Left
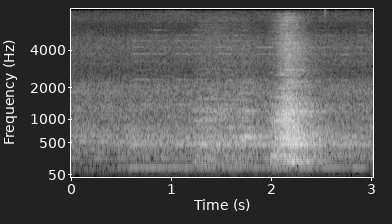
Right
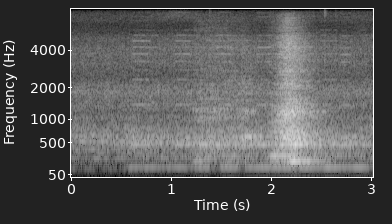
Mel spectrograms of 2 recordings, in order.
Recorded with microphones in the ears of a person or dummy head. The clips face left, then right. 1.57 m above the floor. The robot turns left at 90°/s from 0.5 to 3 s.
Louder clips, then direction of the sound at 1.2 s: Left 1 dB; 30° right (ahead or behind).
